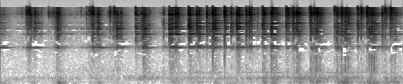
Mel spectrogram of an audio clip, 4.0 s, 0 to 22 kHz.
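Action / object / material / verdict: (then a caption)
tap / glass bottle / glass / none. Long nails tap a tall, clear, embossed glass bottle with a label, hollow and apparently empty. About twenty quick, bright clicks land in uneven bursts of roughly four per second, each with a very short ring and a faint steady tone near 2.6 kHz. There is almost no low end.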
